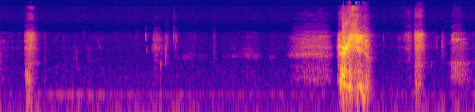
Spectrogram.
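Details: Sneeze in a bedroom with dripping snot: a sharp inhale builds into one loud, explosive sneeze, followed by sniffing and nose-blowing in a quiet room.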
